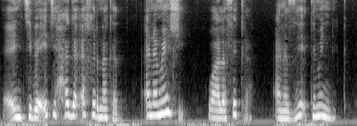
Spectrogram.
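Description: A hot-tempered Egyptian man with a harsh, mocking bite, put on by a woman reading a story. The delivery is rapid and husky, with a mellow, rather dark tone. He snaps his lines out curtly in a storybook recording. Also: mid-range voice, expressive, lightly acted. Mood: contemptuous. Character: hot-tempered young man, blunt and scornful. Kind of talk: storybook narration.

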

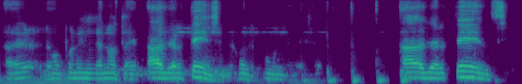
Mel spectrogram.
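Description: A male teacher explaining vocabulary for an exam, often checking in with his students and slowly dictating key terms. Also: medium pitch, gravelly, breathy edge, poor audio. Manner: checks understanding with frequent "ya?". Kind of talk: vocabulary lesson for exam prep.

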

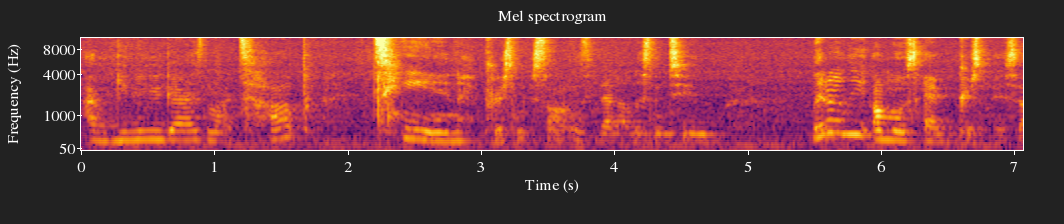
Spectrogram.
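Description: A young woman vlogging casually to her viewers, her voice slightly hoarse from a cold, chatting informally and calling them y'all. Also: mid-range voice, background noise. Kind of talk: casual vlog chat to camera.

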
